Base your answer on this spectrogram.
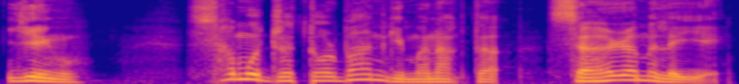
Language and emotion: Manipuri, surprised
